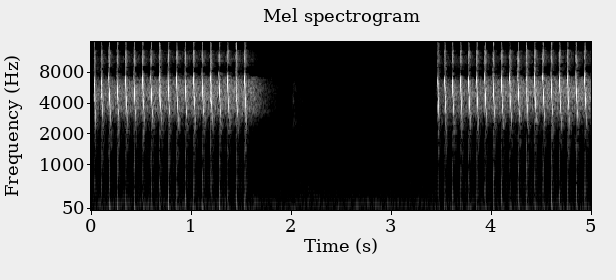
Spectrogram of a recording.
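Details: Bar-winged prinia (ciblek kristal) singing for song training: a fast, high, chattering trill cuts off, silence follows for nearly two seconds, then the same bright, rapid series starts again.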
